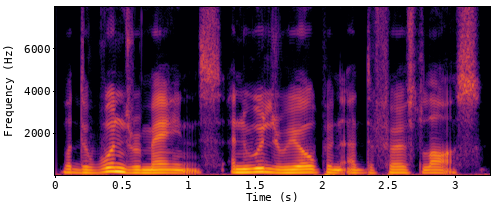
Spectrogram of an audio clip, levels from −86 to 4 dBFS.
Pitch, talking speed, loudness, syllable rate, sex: 140 Hz, 200 wpm, -16 LUFS, 4.2 syllables/s, male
